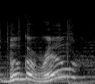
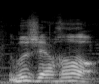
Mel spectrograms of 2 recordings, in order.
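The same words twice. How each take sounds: First: The ending rhymes with kangaroo, English-style. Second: The r is a French sound from the throat. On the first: The speaker calls it wrong. "Bouguereau is supposed to rhyme with kangaroo" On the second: The speaker calls it right. "the French throat sound"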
